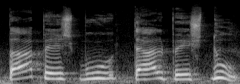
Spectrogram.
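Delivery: fast, hurried spelling of دال پیش دو; rushed. Real, not acted. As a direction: read it too quickly, running it together. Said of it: "تھوڑا آرام سے پڑھیں".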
